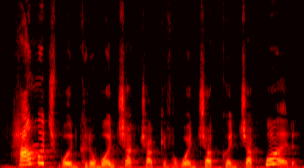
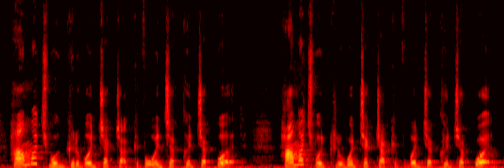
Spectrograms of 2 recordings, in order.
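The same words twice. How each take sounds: First: Said in the usual way. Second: Rattled off fast, every wood and chuck kept crisp; fast tongue twister. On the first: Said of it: "Another one that we can do". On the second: Shown as a demonstration. Teacher racing the tongue twister for the class to copy. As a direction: race through How much wood could a woodchuck chuck at speed. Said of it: "Your turn".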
